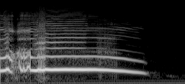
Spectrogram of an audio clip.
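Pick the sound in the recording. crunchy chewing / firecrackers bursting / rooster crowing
rooster crowing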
